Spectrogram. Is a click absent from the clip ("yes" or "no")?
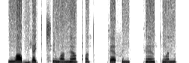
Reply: yes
